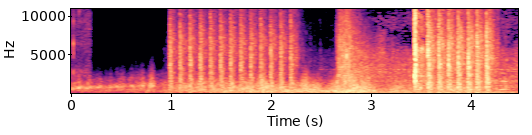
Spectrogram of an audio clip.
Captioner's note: gunfire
